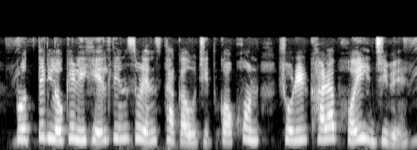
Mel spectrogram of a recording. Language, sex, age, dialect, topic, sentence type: Bengali, female, 18-24, Western, banking, statement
